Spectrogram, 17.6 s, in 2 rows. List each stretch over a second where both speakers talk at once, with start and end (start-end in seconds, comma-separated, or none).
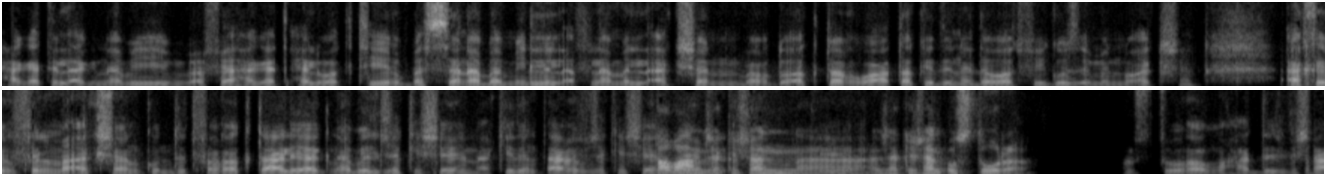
13.2-14.6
